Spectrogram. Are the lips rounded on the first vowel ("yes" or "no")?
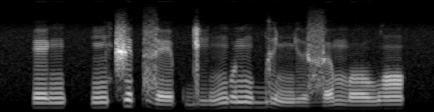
no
